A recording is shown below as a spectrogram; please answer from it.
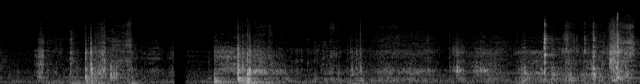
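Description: A small, closed, white printed cardboard box for a LaCie Porsche Design hard drive, probably with the drive inside, is held and turned in both hands and rubbed with fingertips. Soft papery rubs and scrapes are broken by dull taps, with a brief silent gap early on. The box is then set down on a wooden desk with a few soft knocks.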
